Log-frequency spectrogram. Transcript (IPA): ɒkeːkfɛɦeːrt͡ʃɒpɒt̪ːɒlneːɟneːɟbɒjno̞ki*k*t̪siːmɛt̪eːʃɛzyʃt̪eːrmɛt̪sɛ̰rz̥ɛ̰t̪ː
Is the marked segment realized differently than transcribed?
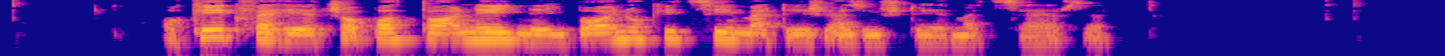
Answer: yes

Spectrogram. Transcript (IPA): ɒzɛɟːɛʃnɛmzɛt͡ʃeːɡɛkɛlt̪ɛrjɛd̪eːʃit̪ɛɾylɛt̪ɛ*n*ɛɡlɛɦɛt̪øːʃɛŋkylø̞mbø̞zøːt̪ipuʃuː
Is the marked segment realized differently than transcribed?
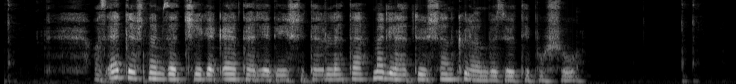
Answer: yes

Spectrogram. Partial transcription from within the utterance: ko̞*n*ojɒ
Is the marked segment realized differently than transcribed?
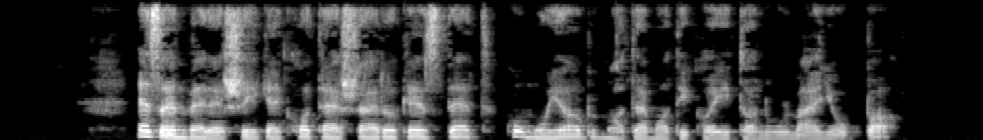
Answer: yes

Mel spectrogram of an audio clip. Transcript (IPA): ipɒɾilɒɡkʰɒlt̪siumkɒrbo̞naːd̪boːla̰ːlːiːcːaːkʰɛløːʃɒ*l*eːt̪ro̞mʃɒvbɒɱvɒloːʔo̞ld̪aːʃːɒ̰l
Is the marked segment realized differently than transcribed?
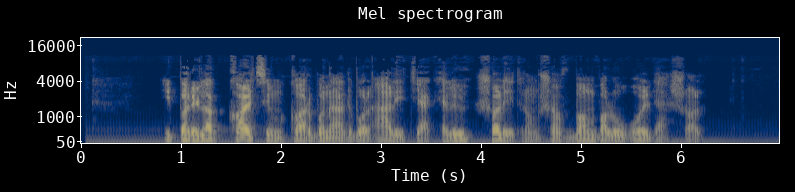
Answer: no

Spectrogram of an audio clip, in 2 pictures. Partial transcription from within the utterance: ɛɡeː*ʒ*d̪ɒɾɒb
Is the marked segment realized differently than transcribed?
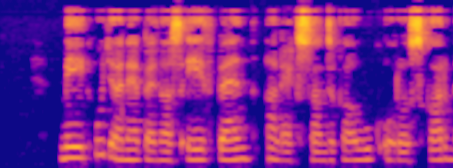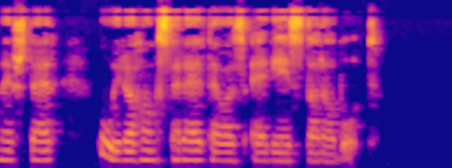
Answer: yes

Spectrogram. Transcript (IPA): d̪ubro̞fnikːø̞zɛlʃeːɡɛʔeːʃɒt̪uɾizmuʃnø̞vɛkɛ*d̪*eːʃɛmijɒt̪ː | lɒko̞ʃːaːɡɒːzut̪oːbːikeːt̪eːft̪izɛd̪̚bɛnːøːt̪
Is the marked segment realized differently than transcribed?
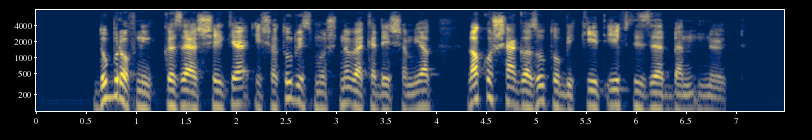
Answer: no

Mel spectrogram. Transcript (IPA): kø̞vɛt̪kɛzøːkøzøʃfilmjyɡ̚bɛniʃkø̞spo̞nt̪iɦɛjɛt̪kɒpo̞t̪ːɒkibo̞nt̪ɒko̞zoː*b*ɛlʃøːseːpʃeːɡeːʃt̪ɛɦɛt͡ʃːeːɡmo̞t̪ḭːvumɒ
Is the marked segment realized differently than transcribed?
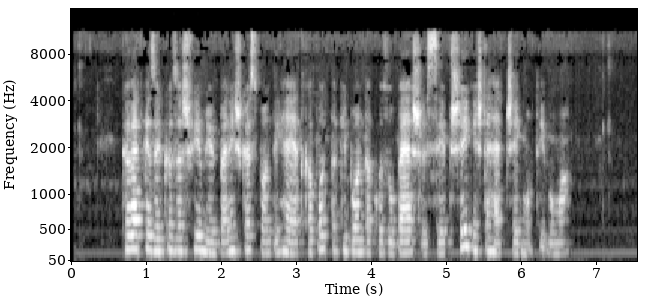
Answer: no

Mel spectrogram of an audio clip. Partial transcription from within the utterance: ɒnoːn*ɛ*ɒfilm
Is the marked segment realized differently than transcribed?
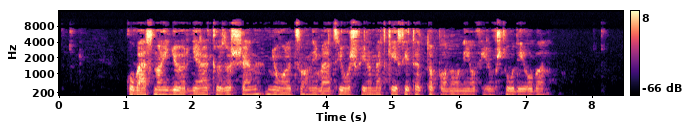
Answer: yes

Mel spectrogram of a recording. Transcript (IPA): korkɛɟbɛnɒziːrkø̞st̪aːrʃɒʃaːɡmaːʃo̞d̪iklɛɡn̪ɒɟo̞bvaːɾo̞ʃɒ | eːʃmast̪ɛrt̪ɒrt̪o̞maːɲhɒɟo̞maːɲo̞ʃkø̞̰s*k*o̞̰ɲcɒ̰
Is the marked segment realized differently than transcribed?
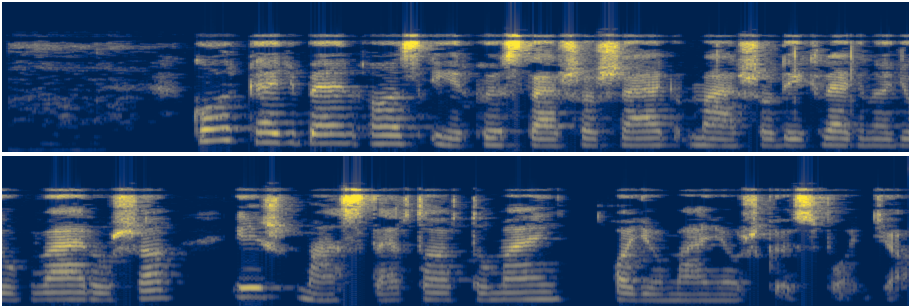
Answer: yes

